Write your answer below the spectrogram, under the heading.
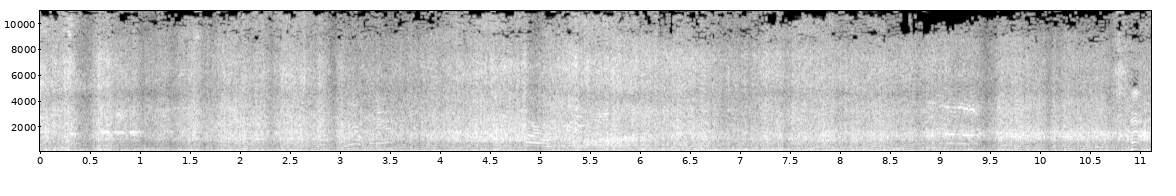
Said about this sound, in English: There's one right in front of us as well. And in front, yep. I can barely hear the one in front, though. Very quiet. The minivan. Okay. There's, you can hear the truck. And there's the cars going straight across.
